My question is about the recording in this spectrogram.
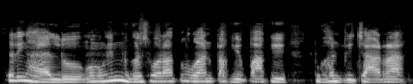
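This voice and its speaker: A man preaching a conversational sermon as a pastor, speaking with a tinge, animated and joking and often calling out to his listeners. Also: medium pitch, normal speed, no echo, lo-fi sound. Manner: animated storyteller, jokes and laughs, keeps addressing listeners as brethren.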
